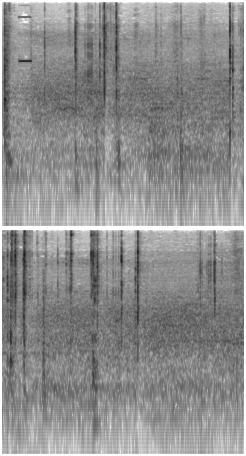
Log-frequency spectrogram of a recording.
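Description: Gas pump fuel nozzle being handled and pushed into a car's filler neck, with many sharp metallic clicks and clatters, over a steady rushing hiss of fuel flowing. A short high beep comes from the pump near the start.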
